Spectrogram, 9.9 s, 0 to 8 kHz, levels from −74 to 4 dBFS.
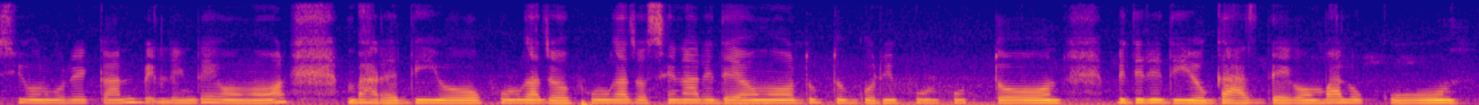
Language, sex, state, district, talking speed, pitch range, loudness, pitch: Chakma, female, Tripura, Dhalai, 130 wpm, 205-220 Hz, -15 LUFS, 210 Hz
